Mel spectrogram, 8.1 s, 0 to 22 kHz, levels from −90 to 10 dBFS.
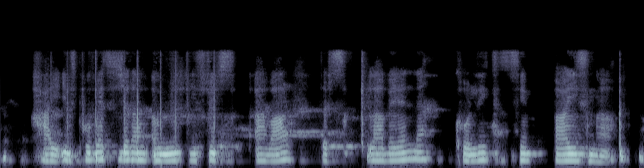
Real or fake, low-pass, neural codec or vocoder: fake; 7.2 kHz; codec, 16 kHz in and 24 kHz out, 1 kbps, XY-Tokenizer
